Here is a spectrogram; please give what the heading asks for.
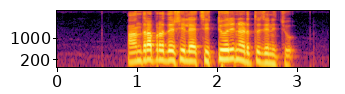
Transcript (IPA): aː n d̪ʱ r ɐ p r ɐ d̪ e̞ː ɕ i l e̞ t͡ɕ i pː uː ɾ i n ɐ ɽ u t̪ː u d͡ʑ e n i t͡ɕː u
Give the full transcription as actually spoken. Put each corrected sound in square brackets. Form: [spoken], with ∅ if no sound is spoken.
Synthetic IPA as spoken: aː n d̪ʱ r ɐ p r ɐ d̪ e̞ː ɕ i l e̞ t͡ɕ i [tː] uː ɾ i n ɐ ɽ u t̪ː u d͡ʑ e n i t͡ɕː u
